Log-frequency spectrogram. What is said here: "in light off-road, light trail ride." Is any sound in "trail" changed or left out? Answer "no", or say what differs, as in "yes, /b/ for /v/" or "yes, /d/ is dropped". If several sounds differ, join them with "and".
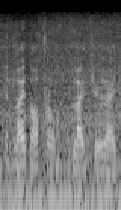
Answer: yes, /ɹ/ is dropped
